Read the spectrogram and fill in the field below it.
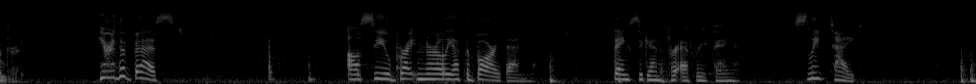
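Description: A young woman speaks warmly and cheerfully.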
